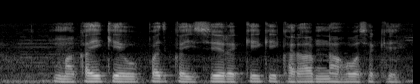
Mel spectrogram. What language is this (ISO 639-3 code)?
bho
